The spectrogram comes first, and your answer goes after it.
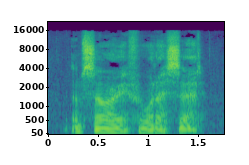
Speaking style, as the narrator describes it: Josh muttered

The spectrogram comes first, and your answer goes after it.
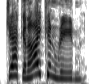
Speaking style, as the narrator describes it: Annie piped up

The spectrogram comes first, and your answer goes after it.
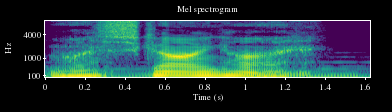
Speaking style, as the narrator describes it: He asked, his speech slurred

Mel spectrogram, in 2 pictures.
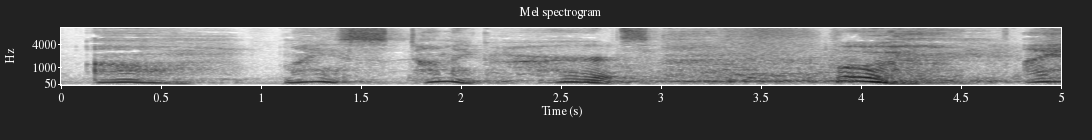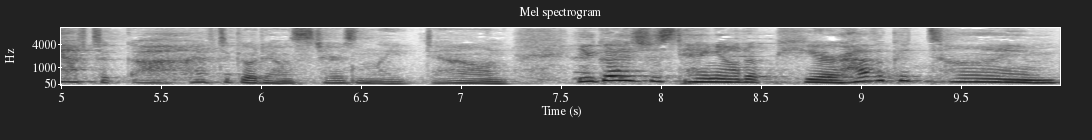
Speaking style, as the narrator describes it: Heather groaned and was like

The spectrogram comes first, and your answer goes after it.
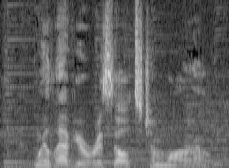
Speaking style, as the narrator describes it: grumbled

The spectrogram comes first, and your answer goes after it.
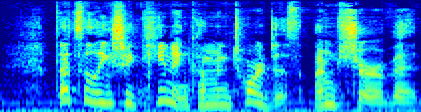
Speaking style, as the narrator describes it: Tony exclaimed

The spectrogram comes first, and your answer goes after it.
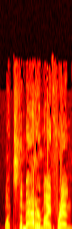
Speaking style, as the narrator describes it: she asked kindly

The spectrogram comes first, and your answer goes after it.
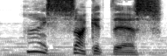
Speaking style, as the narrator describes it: she whined

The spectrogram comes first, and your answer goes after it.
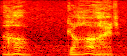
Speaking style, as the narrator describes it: whispered, fighting back the urge to vomit

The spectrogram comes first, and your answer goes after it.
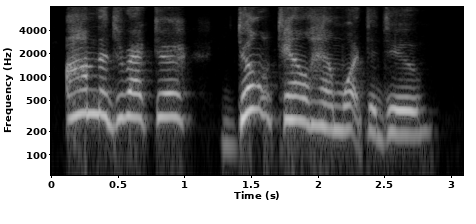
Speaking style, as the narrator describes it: He yelled

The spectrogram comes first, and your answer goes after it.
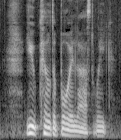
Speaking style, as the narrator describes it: Adam said, his voice cold

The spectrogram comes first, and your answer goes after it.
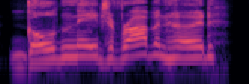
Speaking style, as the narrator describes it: Robin yelled

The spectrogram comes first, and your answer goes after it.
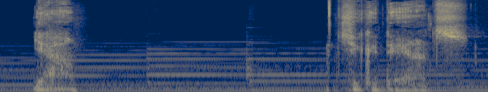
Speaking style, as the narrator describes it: Mark answered softly

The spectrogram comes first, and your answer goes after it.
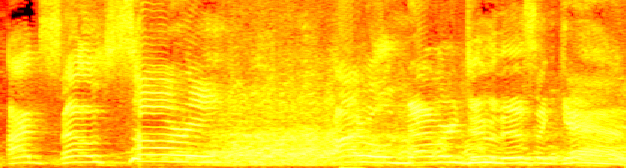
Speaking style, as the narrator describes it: As I yelled out the window

